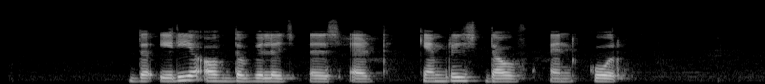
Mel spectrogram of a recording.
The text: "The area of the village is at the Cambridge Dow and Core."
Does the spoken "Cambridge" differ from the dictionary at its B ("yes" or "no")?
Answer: no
